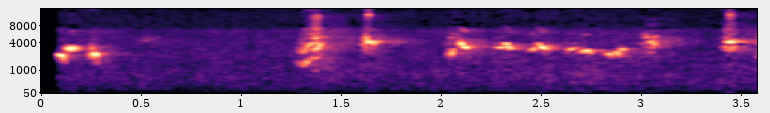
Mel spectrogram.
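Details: Greater green leafbird singing in the wild, a short run of scattered bright chirps and whistled notes with brief pauses, quiet background.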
